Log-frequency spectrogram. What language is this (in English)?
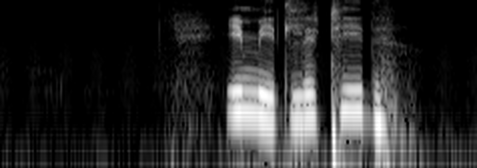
Norwegian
